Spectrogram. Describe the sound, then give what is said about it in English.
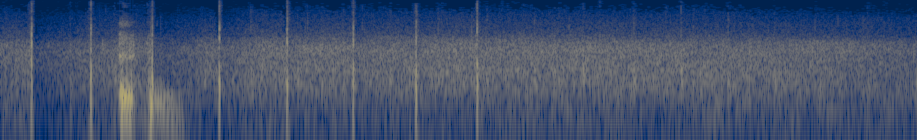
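The people of St. Joseph's Parish give themselves a round of applause, a dense steady wash of hand claps with a few sharper individual claps standing out at the start, holding at an even level for several seconds. “Joseph's Parish, and I think we should give ourselves a round of applause.”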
